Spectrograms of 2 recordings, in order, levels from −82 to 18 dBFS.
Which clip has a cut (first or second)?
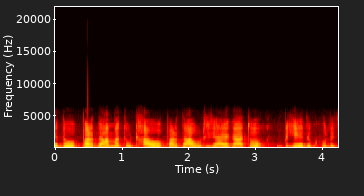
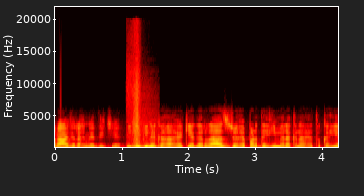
second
